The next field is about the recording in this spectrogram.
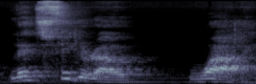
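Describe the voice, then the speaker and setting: A man heard in a very reverberant room, some way from the mic, with a faint hum. His tone is dark and relaxed. He talks like a podcast co-host, frank and emphatic about his opinions. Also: medium pitch, slow pace, recorded from a distance. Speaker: podcast co-host and relationship coach. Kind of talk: conversational podcast discussion.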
